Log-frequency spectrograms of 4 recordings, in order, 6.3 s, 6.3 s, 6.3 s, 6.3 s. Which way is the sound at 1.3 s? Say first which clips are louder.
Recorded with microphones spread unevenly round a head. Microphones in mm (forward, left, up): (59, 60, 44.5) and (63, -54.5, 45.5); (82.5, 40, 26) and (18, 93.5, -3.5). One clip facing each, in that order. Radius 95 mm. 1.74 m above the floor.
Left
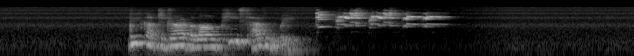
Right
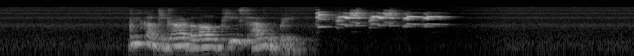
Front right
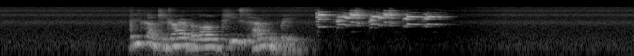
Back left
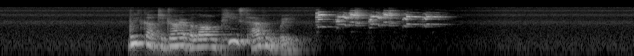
Left 4 dB, back left 6 dB; 175° left.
